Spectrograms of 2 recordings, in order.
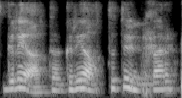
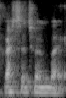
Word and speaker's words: Greta Thunberg: It's Greta Thunberg. But nobody's going to say that, so it's Greta Thunberg.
